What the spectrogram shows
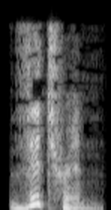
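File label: "vitrine", English, British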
